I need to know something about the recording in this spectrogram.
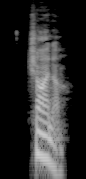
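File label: "china", Australian English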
